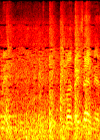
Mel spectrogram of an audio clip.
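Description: A train running past on the tracks, its wheels clattering, loud enough to cover the talk, with brief fragments of a man's voice over it near the end.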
